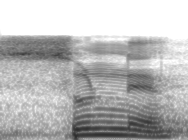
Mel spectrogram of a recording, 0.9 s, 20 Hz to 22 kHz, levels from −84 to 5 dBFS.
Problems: constant background noise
